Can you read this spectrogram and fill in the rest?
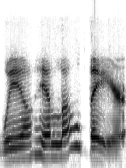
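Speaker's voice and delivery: put-on Southern accent, heavy drawl, laid on thick. Retelling an early morning phone call from a caller: imitating a southern drawl. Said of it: "he's got a real Southern drawl".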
